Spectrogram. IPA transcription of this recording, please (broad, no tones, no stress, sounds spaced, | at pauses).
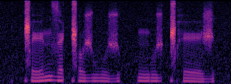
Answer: ǁ e n z ɛ ǁ o ʒ v u ʒ | ŋ u ʒ ǁʰ eː ʒ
